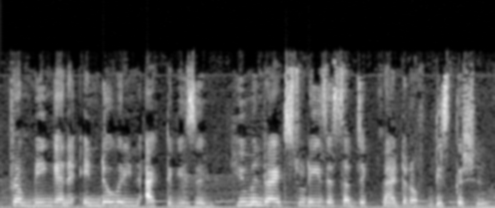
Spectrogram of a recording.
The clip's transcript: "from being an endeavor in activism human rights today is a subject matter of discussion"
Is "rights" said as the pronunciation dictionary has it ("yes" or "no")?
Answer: yes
